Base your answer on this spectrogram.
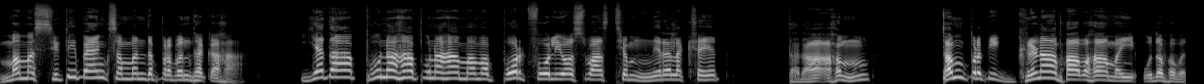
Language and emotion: Sanskrit, disgusted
